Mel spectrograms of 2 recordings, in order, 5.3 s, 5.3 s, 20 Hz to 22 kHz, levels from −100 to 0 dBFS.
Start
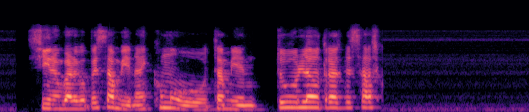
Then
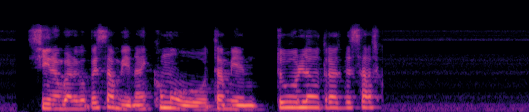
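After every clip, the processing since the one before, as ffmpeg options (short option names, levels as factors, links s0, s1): -filter_complex "[0:a]equalizer=f=125:t=o:w=1:g=-6,equalizer=f=250:t=o:w=1:g=6,equalizer=f=1000:t=o:w=1:g=-5,equalizer=f=2000:t=o:w=1:g=-3,equalizer=f=4000:t=o:w=1:g=-10,acrossover=split=180[s0][s1];[s1]acompressor=threshold=0.0251:ratio=6[s2];[s0][s2]amix=inputs=2:normalize=0"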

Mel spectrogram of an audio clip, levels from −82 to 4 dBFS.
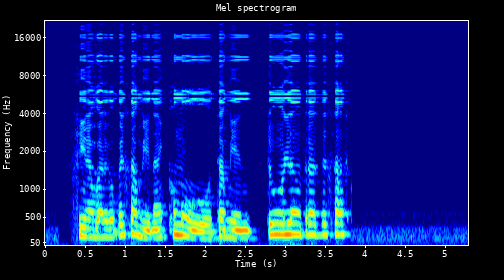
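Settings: -af "tiltshelf=f=1300:g=10,acrusher=samples=8:mix=1:aa=0.000001"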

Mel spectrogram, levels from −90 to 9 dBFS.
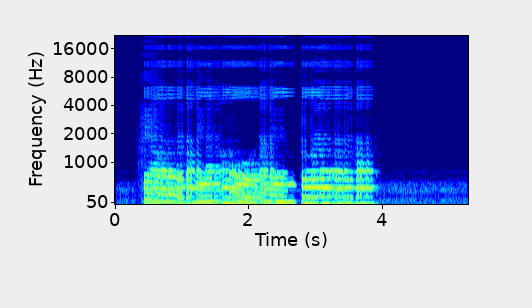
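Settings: -filter_complex "[0:a]acrossover=split=380|990[s0][s1][s2];[s0]acompressor=threshold=0.0316:ratio=4[s3];[s1]acompressor=threshold=0.0251:ratio=4[s4];[s2]acompressor=threshold=0.00355:ratio=4[s5];[s3][s4][s5]amix=inputs=3:normalize=0,aeval=exprs='val(0)*sin(2*PI*210*n/s)':c=same,aecho=1:1:49.56|142.9:1|0.891,volume=0.668"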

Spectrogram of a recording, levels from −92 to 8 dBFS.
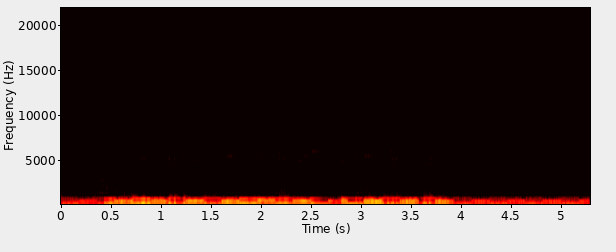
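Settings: -af "aeval=exprs='val(0)+0.5*0.0075*sgn(val(0))':c=same,firequalizer=gain_entry='entry(120,0);entry(210,11);entry(650,-2);entry(930,-27)':delay=0.05:min_phase=1,afftfilt=real='re*gt(sin(2*PI*2.8*pts/sr)*(1-2*mod(floor(b*sr/1024/320),2)),0)':imag='im*gt(sin(2*PI*2.8*pts/sr)*(1-2*mod(floor(b*sr/1024/320),2)),0)':win_size=1024:overlap=0.75,volume=0.422"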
